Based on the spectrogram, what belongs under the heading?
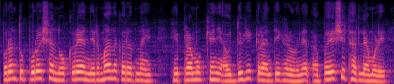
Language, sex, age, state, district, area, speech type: Marathi, male, 18-30, Maharashtra, Ahmednagar, rural, spontaneous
